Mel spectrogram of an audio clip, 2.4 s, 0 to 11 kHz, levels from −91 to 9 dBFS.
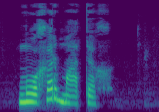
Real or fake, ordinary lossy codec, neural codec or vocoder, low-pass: real; AAC, 48 kbps; none; 9.9 kHz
